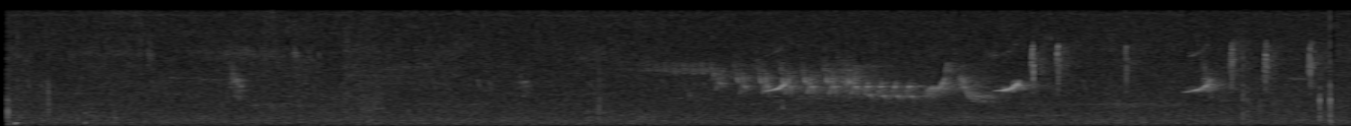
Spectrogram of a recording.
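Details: Common redstart recorded undisturbed from a distance through a telescope, behaving naturally, giving a few thin, high whistled notes and short twittering sweeps in the second half, over a steady hiss of background noise.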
